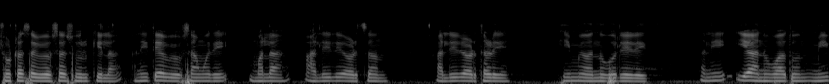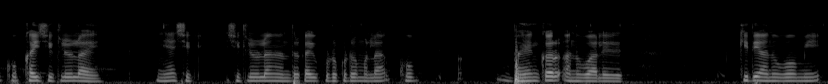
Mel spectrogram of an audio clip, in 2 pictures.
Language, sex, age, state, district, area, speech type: Marathi, male, 30-45, Maharashtra, Akola, urban, spontaneous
